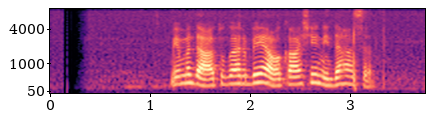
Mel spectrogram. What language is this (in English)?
Sinhala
